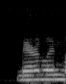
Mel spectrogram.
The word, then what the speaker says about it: Marilyn: Yeah, my name is spelled Marilyn. Marilyn, like Marilyn Monroe, but we don't look the same.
